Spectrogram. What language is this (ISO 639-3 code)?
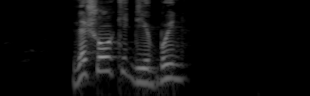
kab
